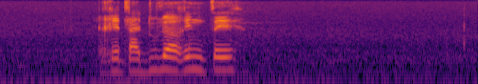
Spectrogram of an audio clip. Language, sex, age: Southern Sotho, male, 21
